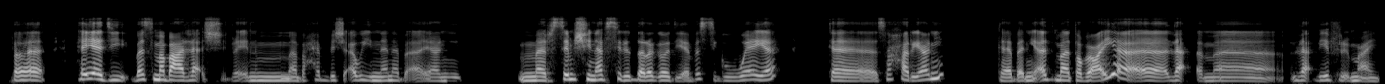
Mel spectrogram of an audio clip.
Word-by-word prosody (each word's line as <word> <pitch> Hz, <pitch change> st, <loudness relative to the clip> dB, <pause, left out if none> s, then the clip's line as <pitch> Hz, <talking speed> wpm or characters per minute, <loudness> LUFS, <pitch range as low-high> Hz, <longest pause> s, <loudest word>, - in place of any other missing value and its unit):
فهي 205 Hz, +5 st, +4 dB
دي، 200 Hz, -3 st, -4 dB
بس 215 Hz, +4 st, -2 dB
ما 215 Hz, -, +6 dB
باعلقش، 195 Hz, -2 st, +2 dB
لأن 180 Hz, +1 st, -3 dB
ما -, -, -2 dB
باحبش 190 Hz, +2 st, -8 dB
أوي 190 Hz, 0 st, -5 dB
إن 180 Hz, 0 st, -1 dB
أنا 185 Hz, +1 st, -3 dB
أبقى 180 Hz, -, -8 dB
يعني 170 Hz, -1 st, -7 dB, 0.5 s
ما 180 Hz, +1 st, +2 dB
أرسِمش 230 Hz, +8 st, +3 dB
نفسي 215 Hz, 0 st, +1 dB
للدرجة 190 Hz, -1 st, +1 dB
دي، 185 Hz, -, -6 dB
بس 245 Hz, +1 st, -8 dB
جوّايا- 205 Hz, +5 st, 0 dB, 0.6 s
كسَحَر- 180 Hz, +5 st, -1 dB
يعني 215 Hz, +9 st, +3 dB, 0.6 s
كبني 165 Hz, +2 st, 0 dB
آدمة 200 Hz, -3 st, +1 dB
طبيعية، 185 Hz, -, +3 dB, 0.5 s
لأ 195 Hz, +3 st, -2 dB
ما 165 Hz, -2 st, -5 dB
لأ 190 Hz, +2 st, -4 dB
بيفرق 195 Hz, -1 st, -6 dB
معايا. 175 Hz, -2 st, -3 dB
185 Hz, 130 wpm, -24 LUFS, 175-205 Hz, 0.6 s, ما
